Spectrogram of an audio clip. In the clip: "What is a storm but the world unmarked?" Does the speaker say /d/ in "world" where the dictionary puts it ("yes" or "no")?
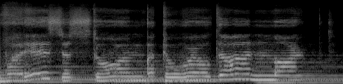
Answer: yes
